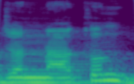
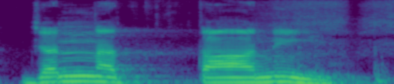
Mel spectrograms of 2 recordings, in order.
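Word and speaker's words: جنتان: Not jannatun, but jannatani. Jannatun is multiple. Jannatani, like walidani. So we add jannatani. We add this word alif and noon at the end, and it is pronounced as jannatani.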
